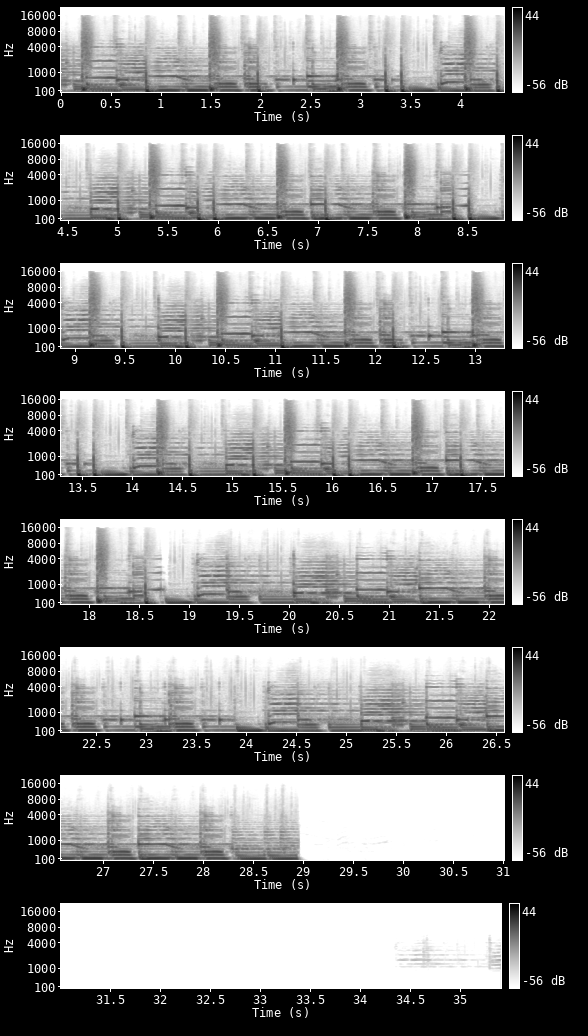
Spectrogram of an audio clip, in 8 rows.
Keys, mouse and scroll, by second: 5.1 click, 7.3 click, 11.2 click, 16.0-17.7 click, 20.0 click, 23.5 click, 26.3 click, 29.4-30.8 scroll up 1, 31.7 click, 33.2-35.4 typing.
